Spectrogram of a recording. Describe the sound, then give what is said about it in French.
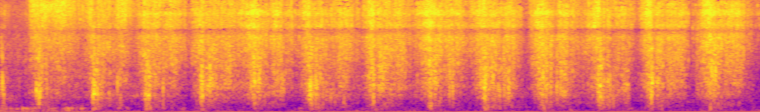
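Foley footsteps simulating a walk through dead leaves in a forest, made by stepping on a pile of magnetic tape laid on ground with some soil and gravel: an even walking rhythm of rustling, crackling steps repeating throughout, and no voices. “Et puis si on la met par terre sur un sol avec un peu de terre, de gravier, tout ça, on pouvait marcher en forêt.”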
